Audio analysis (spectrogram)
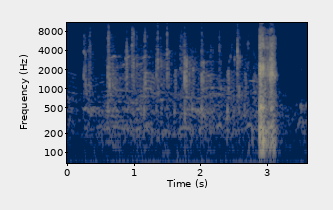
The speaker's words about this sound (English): That was a wonderful golf clap.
